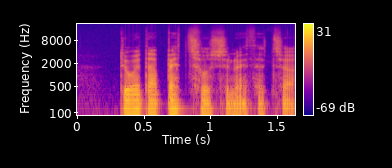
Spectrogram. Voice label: "betws", Welsh

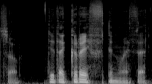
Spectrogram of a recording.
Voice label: "grifft", Welsh

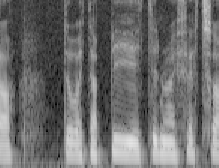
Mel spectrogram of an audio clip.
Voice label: "byd", Welsh

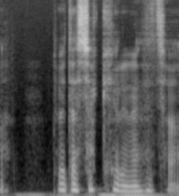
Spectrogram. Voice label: "secr" Welsh

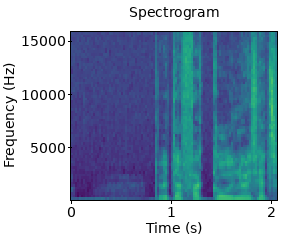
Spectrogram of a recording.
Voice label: "ffagl" Welsh

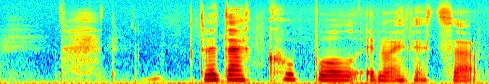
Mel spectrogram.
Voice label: "cwbl", Welsh

